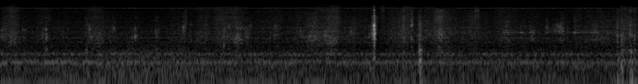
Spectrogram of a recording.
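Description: Car engine idling, a steady low hum heard from inside the cabin, with a couple of small clicks about halfway through.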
